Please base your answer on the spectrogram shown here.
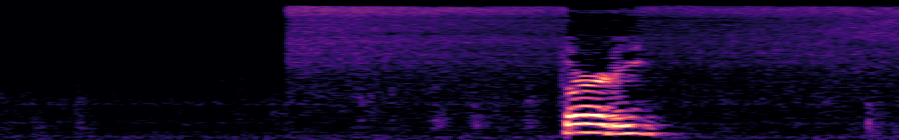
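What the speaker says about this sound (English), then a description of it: "See how much finer a mist the paint is? It's not as granular. It's atomizing a lot better." An airbrush spraying paint with the air pressure turned up, a steady close hiss that starts abruptly and runs on, with a short spoken word over it partway through.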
